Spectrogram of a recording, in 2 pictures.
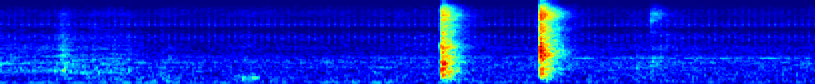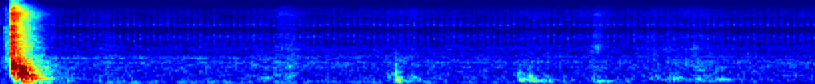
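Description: Three sharp clicks: two about half a second apart, then a louder one about a second and a half later, with a few faint taps after.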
